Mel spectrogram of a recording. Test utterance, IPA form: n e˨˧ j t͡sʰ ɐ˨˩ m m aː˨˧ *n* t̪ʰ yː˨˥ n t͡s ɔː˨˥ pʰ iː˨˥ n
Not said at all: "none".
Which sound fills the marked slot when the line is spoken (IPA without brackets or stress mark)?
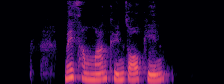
n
